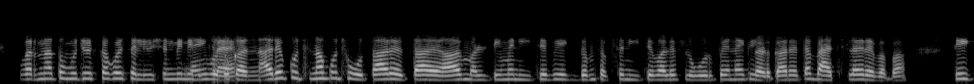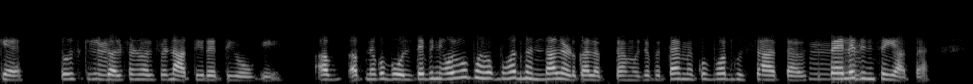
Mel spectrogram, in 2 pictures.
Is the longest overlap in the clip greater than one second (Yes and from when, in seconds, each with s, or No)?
No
